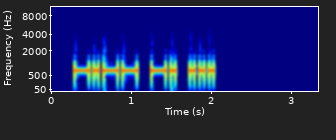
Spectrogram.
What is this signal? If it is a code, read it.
Morse code, heard as a keyed tone, about 20 wpm, 700 Hz. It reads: YNS
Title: USA Call Sign Postfixes - 3 Letters 20wpm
